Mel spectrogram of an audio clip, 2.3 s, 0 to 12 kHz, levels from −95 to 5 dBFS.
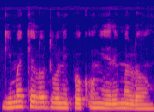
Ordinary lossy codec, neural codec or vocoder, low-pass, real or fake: none; none; 10.8 kHz; real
